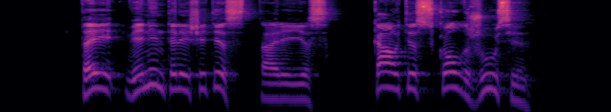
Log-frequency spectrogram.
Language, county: Lithuanian, Vilnius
